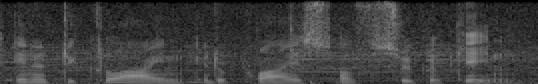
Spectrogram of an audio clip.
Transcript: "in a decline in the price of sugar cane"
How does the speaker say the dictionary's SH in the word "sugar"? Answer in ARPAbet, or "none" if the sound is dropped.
S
